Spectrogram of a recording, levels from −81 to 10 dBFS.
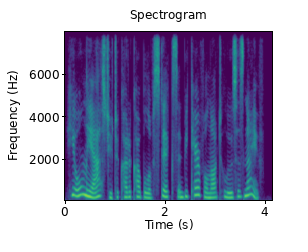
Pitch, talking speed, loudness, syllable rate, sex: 255 Hz, 260 wpm, -16 LUFS, 6.1 syllables/s, female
